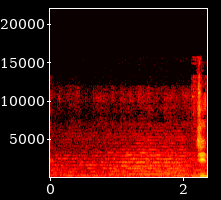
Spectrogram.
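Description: A steady, sustained tone with many overtones, held unbroken and slowly getting louder.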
